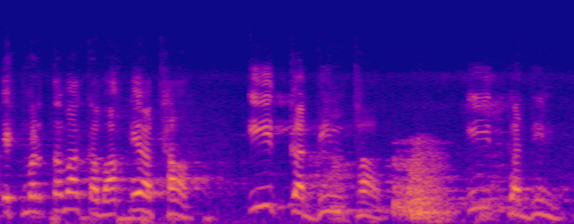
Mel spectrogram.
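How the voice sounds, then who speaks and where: A man with a very high voice preaches with passion, now and then acting out the people in his stories. His voice rings with a long hall echo. The delivery is forceful and sermon-like. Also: highs cut off, crowd noise. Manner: impassioned, preachy, acts out quoted voices. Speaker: Islamic preacher. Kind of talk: sermon-style speech.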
